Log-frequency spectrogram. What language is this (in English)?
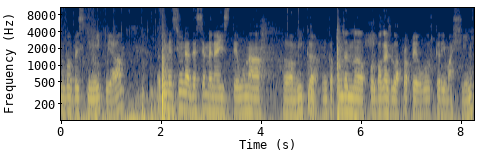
Romanian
